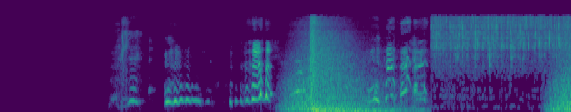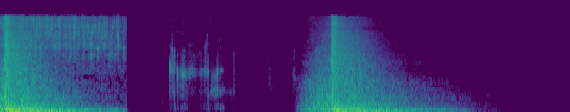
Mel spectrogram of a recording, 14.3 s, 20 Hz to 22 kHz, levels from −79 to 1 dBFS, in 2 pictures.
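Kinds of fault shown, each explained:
Sound cut by the noise suppressor: from 9.52 to 10.14 s the sound sinks, by up to about 12 dB, for roughly half a second. The suppressor mistook this stretch for background noise and turned it down harder than the audio around it.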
